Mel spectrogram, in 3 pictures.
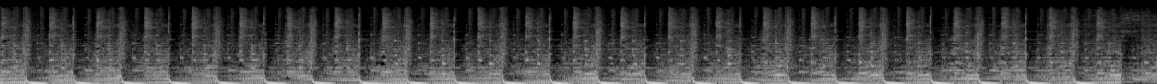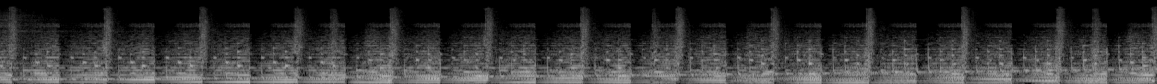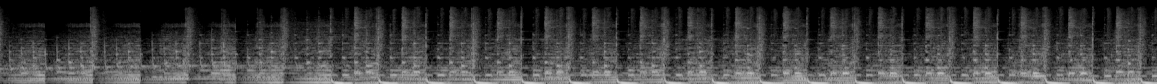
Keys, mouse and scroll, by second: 1.7 scroll up 3, 2.0-3.2 middle drag, 3.2 s, 4.6 middle click, 5.3 g, 6.4-7.3 middle drag, 7.3 scroll up 2, 7.5-8.0 shift+middle drag, 8.0 scroll up 2, 8.2 middle click, 8.6 g, 10.0 scroll down 3, 10.1-10.8 middle drag, 10.8 scroll up 2, 10.9 middle click, 11.5 g, 12.8 middle click, 13.9 middle click, 14.1-15.1 scroll down 7, 14.3-14.7 middle drag, 15.1-15.6 scroll up 1, 16.2 click, 16.5-17.1 scroll up 3, 17.1 scroll up 1, 17.1-17.6 drag, 17.6-18.2 right drag, 18.2-18.6 scroll up 1, 18.6-19.5 middle drag, 19.5 Tab, 19.8 middle click, 20.5-21.2 scroll up 1, 21.2 click, 21.4 click, 21.8 click, 22.5 alt+shift+click, 22.9 alt+shift+click, 23.2 scroll down 2, 23.4-24.9 middle drag, 26.3 scroll up 2, 26.8 alt+shift+click, 27.7-28.7 middle drag, 28.7 alt+shift+click, 29.9 ctrl+b, 32.7 Tab, 32.8 scroll down 2, 33.0 middle click, 33.6-34.0 scroll up 3, 34.0 middle click, 34.6 Tab.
